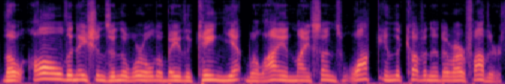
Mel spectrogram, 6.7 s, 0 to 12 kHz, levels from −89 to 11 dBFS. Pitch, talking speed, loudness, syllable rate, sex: 170 Hz, 205 wpm, -17 LUFS, 4.3 syllables/s, male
